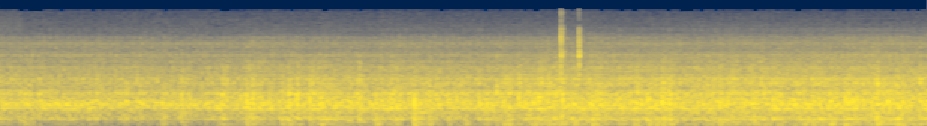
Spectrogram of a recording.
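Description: Tommee Tippee electric steam steriliser running: water boiling into steam under the closed dome, a steady crackling hiss that slowly grows louder, with two faint ticks near the middle.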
